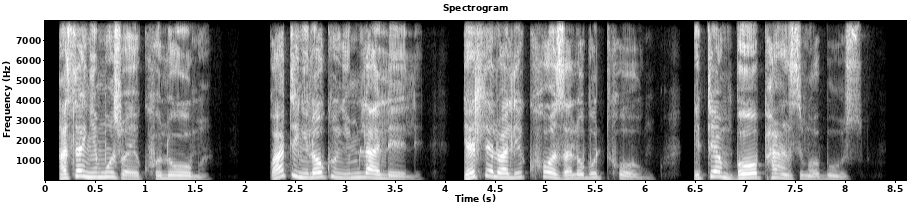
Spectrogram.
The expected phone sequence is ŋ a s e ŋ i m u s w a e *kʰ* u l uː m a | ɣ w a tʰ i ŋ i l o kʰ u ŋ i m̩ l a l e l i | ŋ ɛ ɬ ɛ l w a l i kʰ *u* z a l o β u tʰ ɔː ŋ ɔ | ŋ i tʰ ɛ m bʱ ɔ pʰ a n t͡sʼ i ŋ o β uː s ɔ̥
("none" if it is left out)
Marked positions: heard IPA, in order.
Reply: kʰ, ɔ

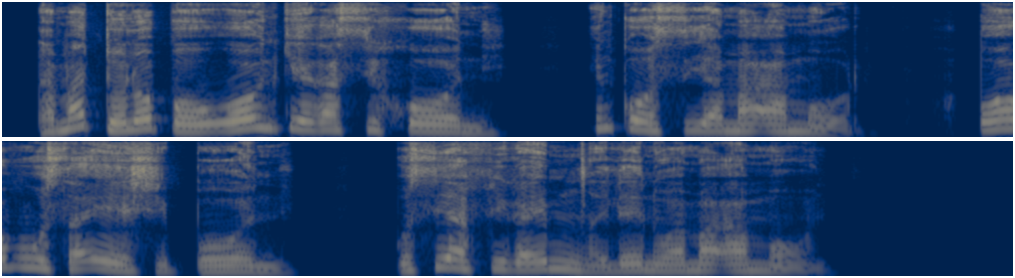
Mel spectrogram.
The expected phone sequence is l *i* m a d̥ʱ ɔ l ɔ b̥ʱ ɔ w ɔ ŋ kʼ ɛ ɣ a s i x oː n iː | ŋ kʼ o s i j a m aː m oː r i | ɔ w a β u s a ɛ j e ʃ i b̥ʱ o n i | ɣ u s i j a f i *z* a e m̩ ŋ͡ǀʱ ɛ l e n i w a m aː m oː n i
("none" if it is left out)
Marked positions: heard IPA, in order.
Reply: a, ɣ

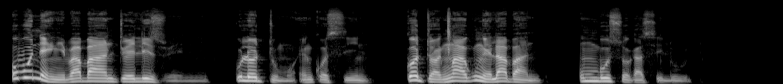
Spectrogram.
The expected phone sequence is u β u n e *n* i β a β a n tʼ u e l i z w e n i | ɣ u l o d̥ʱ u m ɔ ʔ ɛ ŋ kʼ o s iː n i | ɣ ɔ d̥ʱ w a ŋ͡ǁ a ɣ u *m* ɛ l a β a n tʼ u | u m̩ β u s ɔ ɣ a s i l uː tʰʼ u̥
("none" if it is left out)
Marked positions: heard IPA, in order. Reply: ŋ, ŋ

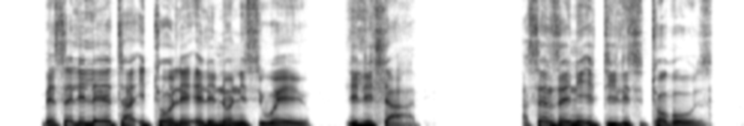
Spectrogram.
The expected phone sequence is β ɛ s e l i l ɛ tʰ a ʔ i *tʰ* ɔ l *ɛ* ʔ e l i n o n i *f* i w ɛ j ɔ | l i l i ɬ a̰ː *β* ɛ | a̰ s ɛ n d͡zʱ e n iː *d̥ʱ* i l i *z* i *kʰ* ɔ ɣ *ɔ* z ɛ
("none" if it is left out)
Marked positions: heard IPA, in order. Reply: tʰ, ɛ, s, β, d̥ʱ, s, tʰ, ɔː

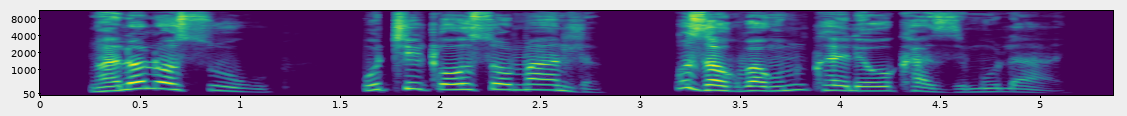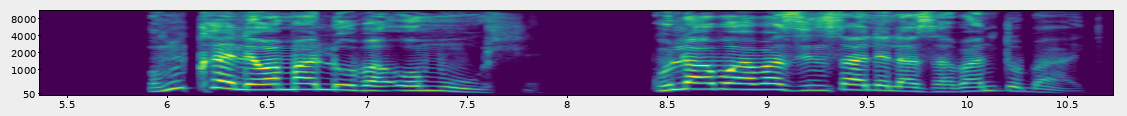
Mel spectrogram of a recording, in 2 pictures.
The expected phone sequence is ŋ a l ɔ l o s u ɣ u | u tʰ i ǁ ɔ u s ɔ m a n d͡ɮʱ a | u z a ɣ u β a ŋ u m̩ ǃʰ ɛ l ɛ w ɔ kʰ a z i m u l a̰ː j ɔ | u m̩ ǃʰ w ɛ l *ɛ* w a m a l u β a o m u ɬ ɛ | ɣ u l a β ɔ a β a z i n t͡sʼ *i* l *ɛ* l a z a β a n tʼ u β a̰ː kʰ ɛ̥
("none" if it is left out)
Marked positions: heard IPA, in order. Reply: ɛ, a, ɛ

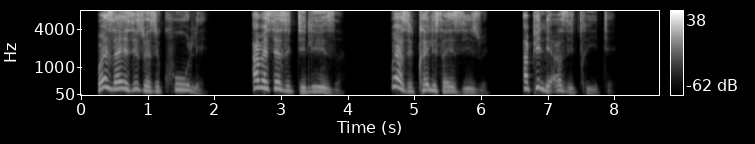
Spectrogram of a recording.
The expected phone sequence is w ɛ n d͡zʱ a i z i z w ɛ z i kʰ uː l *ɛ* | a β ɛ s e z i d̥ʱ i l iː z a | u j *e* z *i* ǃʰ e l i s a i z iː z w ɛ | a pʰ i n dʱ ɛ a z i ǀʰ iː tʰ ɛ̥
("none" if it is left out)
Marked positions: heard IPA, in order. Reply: ɛ, a, i

